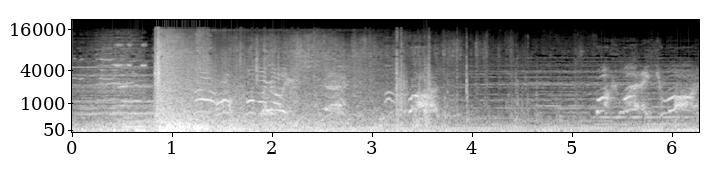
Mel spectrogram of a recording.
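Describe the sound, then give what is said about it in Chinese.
A single explosion, as a mother carrying a baby walks to a mailbox, bursts out early with a sudden, loud, deep boom, then rumbles and fades into a low wash of noise while a voice keeps talking over it. “眼见这位母亲抱着小婴儿走向信箱，随着一声爆炸，四人仓皇的逃离。”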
